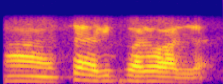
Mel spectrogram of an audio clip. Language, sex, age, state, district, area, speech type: Tamil, female, 60+, Tamil Nadu, Ariyalur, rural, conversation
